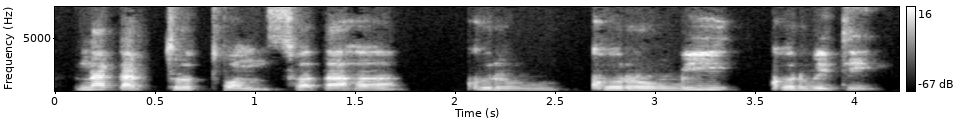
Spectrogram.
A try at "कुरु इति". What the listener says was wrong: Kurviti. Kuru iti. तत्र सन्धिः अस्ति अतः कुर्विति इति भवति अत्र विभज्य अहं वदामि भवान् अपि तथैव वदतु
